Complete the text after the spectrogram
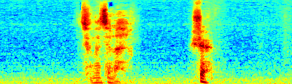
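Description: An elderly man answers briefly and calmly.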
